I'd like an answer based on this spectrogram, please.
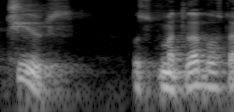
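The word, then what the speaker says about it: tschüss: German word होता है चस उस मतलब होता है उसका बाय बाय सो उसमें ये वर्ड्स आते हैं टी एस सी एच और उसको प्रोनाउंस क्या करते हैं च वैसे ही एस सी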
